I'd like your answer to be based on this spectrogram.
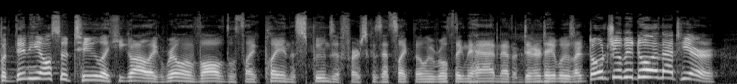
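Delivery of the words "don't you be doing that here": very high, loud put-on Dutch accent. Acting out what he said at the dinner table, in a put-on dutch accent. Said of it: "That's the Dutch accent".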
